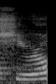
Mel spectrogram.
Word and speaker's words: Shiro: this fragrance right here it's called shiro i believe that's how it's pronounced i'm gonna zoom it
